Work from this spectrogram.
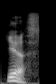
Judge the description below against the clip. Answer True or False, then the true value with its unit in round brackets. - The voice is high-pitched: False (130 Hz)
